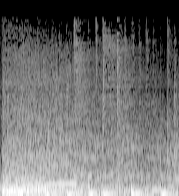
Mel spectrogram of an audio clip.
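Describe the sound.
Car engines of a black Porsche followed by a red BMW driving past. A low, steady engine drone edges slightly upward in pitch early on, then settles into a rougher, uneven rumble.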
